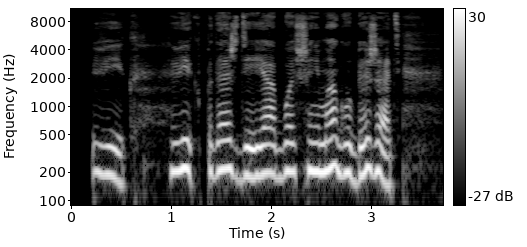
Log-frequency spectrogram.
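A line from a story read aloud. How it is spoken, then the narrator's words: Breathless hoarse rasp. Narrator (Russian): Вконец запыхавшись, прохрипела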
